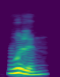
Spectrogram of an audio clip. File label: "woollen", Indian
